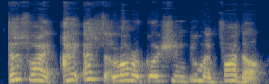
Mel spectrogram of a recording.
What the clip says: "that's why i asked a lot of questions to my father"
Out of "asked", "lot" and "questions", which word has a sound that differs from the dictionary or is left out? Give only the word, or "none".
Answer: questions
